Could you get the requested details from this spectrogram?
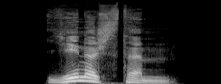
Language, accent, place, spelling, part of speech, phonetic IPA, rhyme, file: German, Germany, Berlin, jenischstem, adjective, [ˈjeːnɪʃstəm], -eːnɪʃstəm, De-jenischstem.ogg
- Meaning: strong dative masculine/neuter singular superlative degree of jenisch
